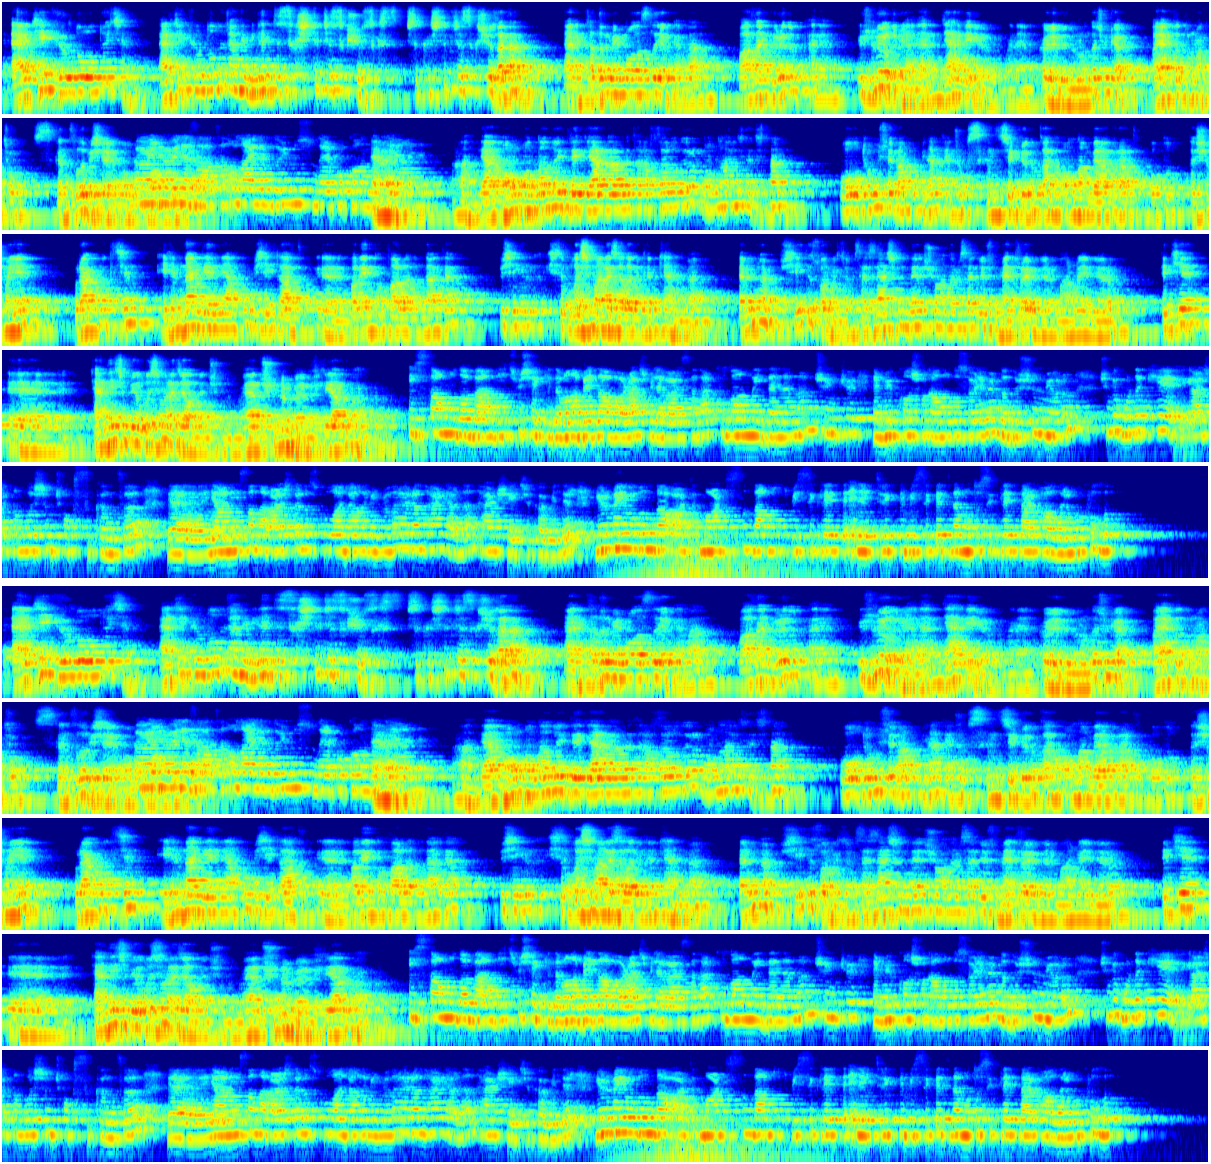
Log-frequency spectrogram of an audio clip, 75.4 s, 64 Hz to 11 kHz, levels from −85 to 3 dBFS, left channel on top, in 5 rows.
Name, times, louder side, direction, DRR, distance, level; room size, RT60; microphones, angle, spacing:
voice 1, 0.1-1.6 2.0-6.5 7.0-8.8 9.2-10.4 10.7-14.0 14.4-17.6 19.7-20.2 20.7-24.9 25.6-29.2 29.4-30.6 31.1-35.9 36.4-38.9 39.4-44.1 44.7-46.1 46.4-50.0, equal, 75° left, -3 dB, 1.8 m, -22 dB
voice 2, 16.7-20.4 50.3-58.6 59.0-61.2 61.5-69.3 69.6-69.9 70.2-74.2, equal, 5° right, -4 dB, 1.2 m, -25 dB
sound 1, 67.8-70.7, equal, 45° right, 1.6 m, -39 dB
9.0 x 5.4 x 3.1 m, 1.4 s
head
